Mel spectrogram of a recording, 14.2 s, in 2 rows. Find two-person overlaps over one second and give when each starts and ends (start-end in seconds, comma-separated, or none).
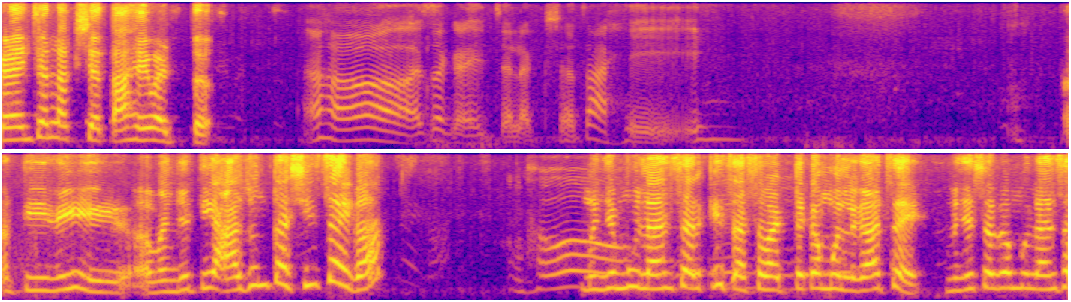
11.0-12.4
